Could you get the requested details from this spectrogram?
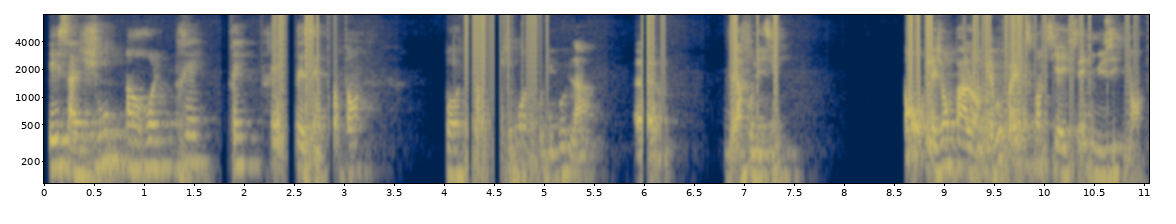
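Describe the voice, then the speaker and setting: A man teaching English to a class of students, lively and full of questions to the room, laughing often. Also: mid-range voice, moderate pace. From Ivory Coast. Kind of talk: classroom masterclass. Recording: echoey room with faint background noise.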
